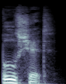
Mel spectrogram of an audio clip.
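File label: "bullshit", British English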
